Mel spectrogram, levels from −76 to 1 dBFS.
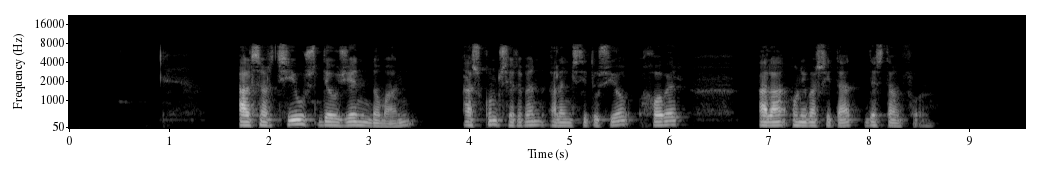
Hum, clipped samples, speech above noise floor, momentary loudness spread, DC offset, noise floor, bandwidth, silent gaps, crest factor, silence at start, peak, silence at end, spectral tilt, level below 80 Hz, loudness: none; under 0.1%; 59 dB; 13 LU; under 0.1%; -87 dBFS; 8.2 kHz; none; 26 dB; 1.7 s; -4 dBFS; 0.95 s; -5 dB/octave; -58 dBFS; -28 LUFS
